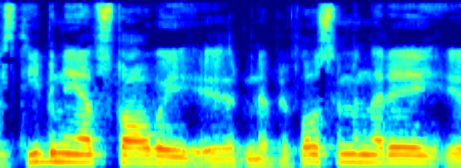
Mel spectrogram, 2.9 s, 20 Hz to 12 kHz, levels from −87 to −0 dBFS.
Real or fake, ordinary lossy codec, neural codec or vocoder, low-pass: real; MP3, 48 kbps; none; 10.8 kHz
